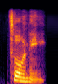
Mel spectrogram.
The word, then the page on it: thorny: Indian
